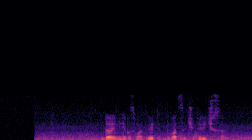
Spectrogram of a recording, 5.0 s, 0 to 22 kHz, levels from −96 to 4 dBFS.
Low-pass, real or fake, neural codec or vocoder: 7.2 kHz; real; none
